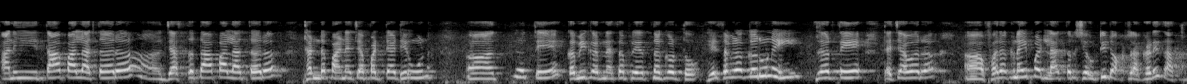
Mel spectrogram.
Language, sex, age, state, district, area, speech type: Marathi, female, 45-60, Maharashtra, Jalna, urban, spontaneous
